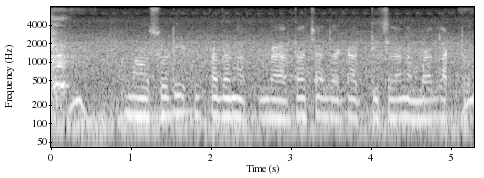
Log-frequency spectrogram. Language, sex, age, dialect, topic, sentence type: Marathi, male, 18-24, Varhadi, agriculture, statement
